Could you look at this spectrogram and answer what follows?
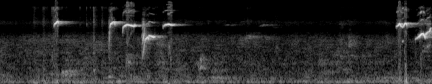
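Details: Cinereous tit lure calls for getting other birds to call: a lone high chip, then a run of four thin whistled notes, a pause, and a final pair of sharp notes.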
